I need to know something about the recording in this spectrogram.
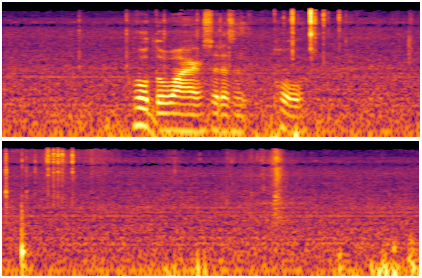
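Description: Metal parts clink and tap against each other.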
